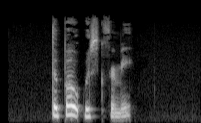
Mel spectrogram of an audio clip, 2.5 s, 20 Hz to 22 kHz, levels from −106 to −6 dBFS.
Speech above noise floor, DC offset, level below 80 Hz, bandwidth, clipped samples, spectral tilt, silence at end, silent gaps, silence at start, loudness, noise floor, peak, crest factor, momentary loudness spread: 55 dB; under 0.1%; under -90 dBFS; 12 kHz; under 0.1%; -3 dB/octave; 0.9 s; none; 0.65 s; -25 LUFS; -79 dBFS; -8 dBFS; 18 dB; 13 LU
